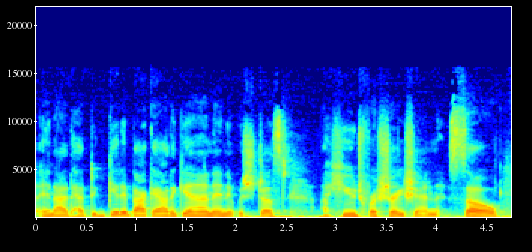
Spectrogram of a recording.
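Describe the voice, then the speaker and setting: A woman talks at a moderate pace, her pitch varying in an ordinary way. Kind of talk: tutorial. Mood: friendly, upbeat. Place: kitchen. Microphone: phone near.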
